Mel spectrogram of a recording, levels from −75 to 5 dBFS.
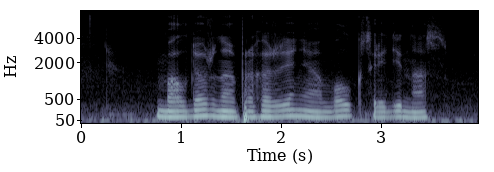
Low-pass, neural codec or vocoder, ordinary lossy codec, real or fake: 7.2 kHz; none; none; real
